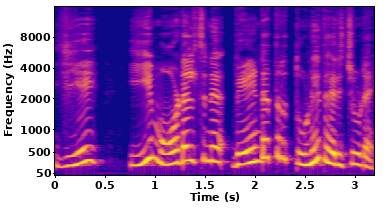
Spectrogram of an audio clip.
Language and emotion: Malayalam, disgusted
